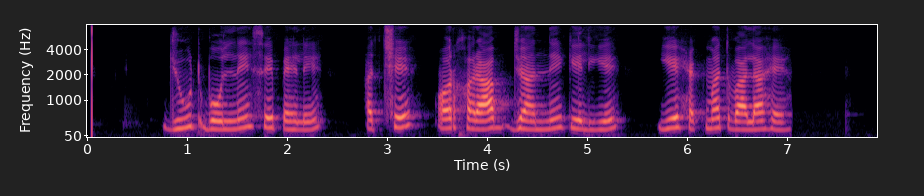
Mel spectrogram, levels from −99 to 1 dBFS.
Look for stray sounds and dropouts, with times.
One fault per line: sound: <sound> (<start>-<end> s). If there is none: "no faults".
no faults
